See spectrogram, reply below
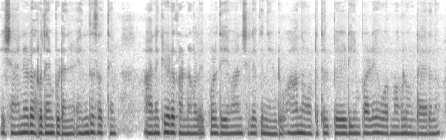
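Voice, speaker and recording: A woman narrating a scripted story in an even, steady reading. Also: lowish voice, fast talker, slight background noise.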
